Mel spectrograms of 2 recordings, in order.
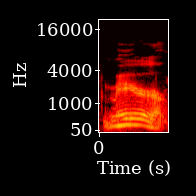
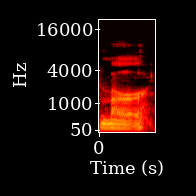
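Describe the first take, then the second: First: The vowel sounds like the one in 'meer'. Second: The vowel sounds like the one in 'fur'. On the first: The speaker calls it right. "it's Mir, like the fucking space station" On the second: The speaker calls it wrong. "you don't say it like Mur"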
